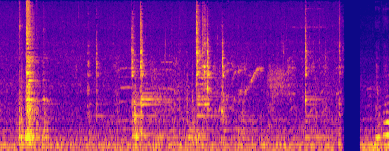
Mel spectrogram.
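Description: Chicken tikka fries in a pan with a steady sizzle, broken by repeated clinks and scrapes of a spoon stirring against the metal, then a brief cut to silence before the frying resumes.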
